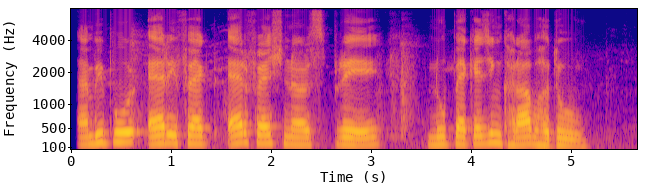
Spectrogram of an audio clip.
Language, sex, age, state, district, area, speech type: Gujarati, male, 18-30, Gujarat, Ahmedabad, urban, read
